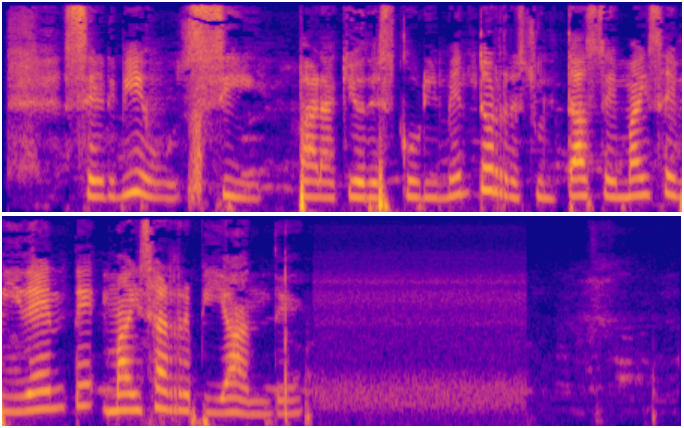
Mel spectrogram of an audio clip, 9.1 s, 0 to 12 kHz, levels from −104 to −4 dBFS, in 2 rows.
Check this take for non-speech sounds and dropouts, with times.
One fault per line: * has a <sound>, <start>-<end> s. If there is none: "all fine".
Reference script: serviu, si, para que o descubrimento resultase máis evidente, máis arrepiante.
all fine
